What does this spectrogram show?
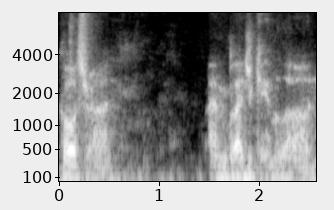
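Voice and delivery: rough, hoarse voice. An unseen figure speaks to voltron from the gloom, raspy voice from the gloom. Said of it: "a raspy voice speaks to you from the gloom".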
